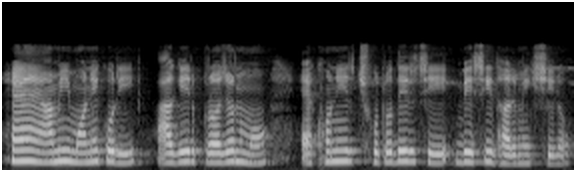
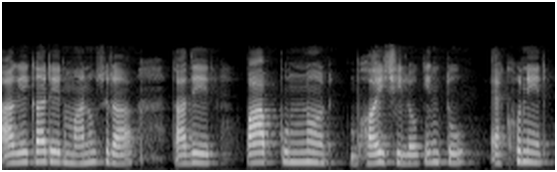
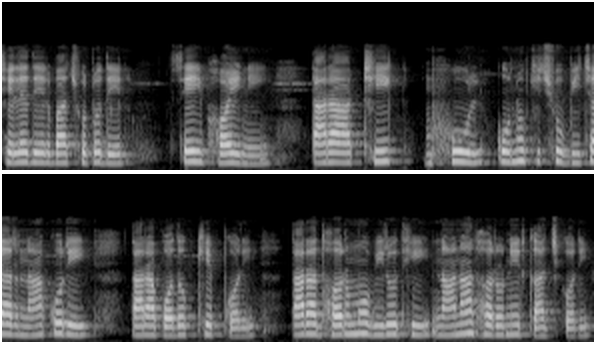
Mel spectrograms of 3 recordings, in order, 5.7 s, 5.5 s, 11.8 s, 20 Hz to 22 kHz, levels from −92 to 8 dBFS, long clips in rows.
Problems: background sounds at intervals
